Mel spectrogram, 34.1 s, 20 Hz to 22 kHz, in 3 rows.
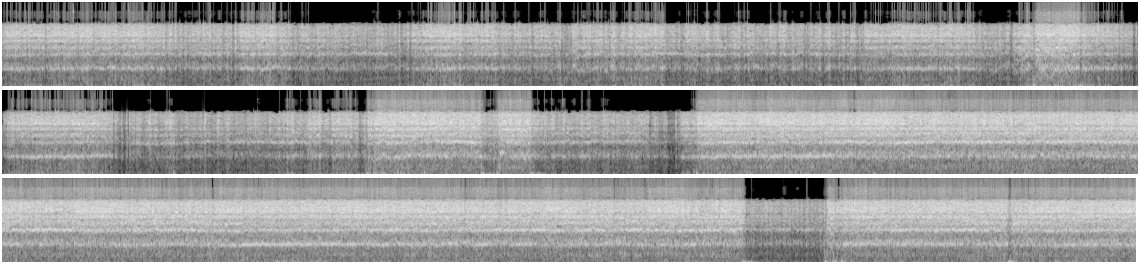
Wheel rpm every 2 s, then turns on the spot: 230, 230, 220, 230, 220, 210, 220, 230, 230, 230, 230, 230, 230, 230, 220, 230, 220.
none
